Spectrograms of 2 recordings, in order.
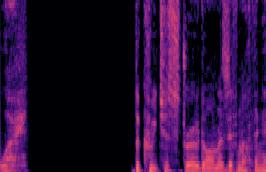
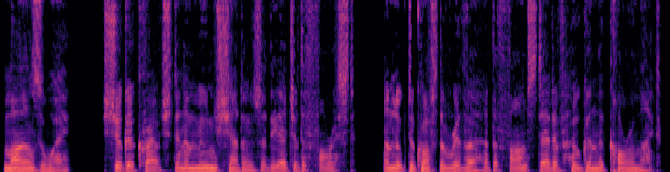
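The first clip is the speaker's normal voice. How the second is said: ordinary delivery, nothing marked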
